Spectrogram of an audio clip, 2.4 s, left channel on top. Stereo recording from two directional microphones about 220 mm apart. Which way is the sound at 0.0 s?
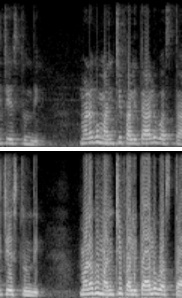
40° right (ahead or behind).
